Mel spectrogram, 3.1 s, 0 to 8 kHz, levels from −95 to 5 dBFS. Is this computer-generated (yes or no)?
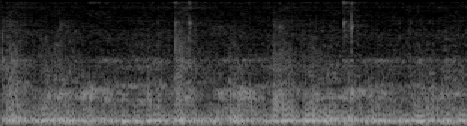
yes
